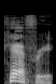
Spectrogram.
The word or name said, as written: carefree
